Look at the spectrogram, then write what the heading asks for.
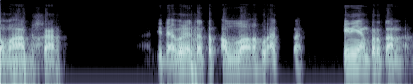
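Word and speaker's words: الله أكبر: ini yang ketiga penting tidak memanjangkan hamzahnya lafdzul jalalah tidak memanjangkan lafadz a-dha lam Allah itu deh langsung allahuakbar jangan mengucapkan Allohuakbar ini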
